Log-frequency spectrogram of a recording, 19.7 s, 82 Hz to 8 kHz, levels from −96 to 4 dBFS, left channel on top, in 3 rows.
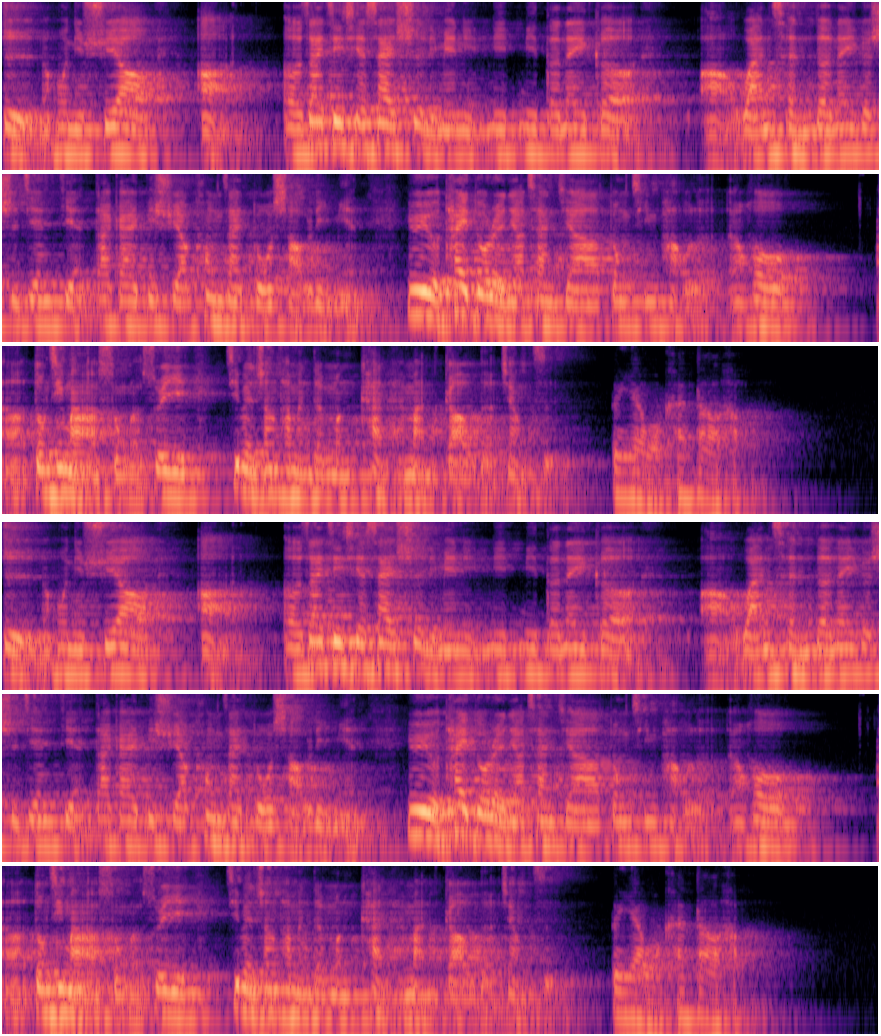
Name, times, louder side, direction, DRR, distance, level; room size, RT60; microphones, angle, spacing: voice 1, 0.0-1.8 2.1-4.9 5.2-9.3 9.6-12.5 13.1-17.3, left 1 dB, 15° left, 1 dB, 3.0 m, -22 dB
voice 2, 17.7-18.7, right 1 dB, 25° right, 2 dB, 3.3 m, -27 dB
27.0 x 22.5 x 9.5 m, 0.93 s
head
